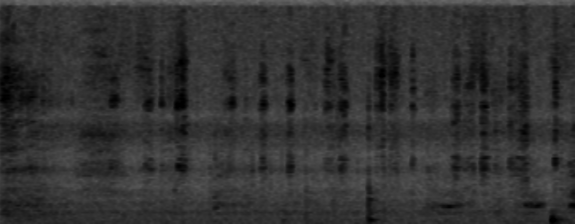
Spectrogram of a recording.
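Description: Near silence with faint marker-pen strokes writing on a whiteboard.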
